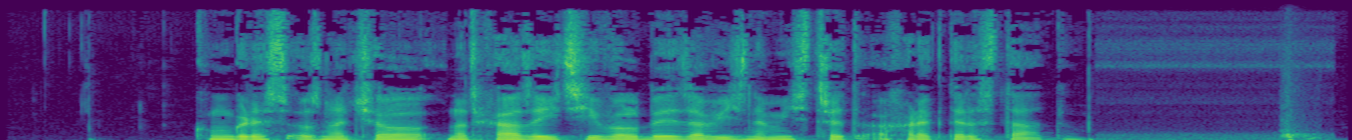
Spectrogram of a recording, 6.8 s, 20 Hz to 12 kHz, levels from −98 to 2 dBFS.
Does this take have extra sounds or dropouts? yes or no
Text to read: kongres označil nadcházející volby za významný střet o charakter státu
yes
